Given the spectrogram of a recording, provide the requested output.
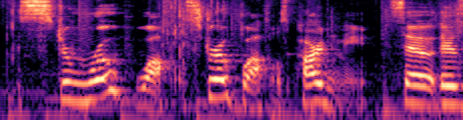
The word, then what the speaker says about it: stroopwafels: Oh, these are stroopwafels, which I promised I would try. Oh, pronounced stroopwafels, pardon me.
